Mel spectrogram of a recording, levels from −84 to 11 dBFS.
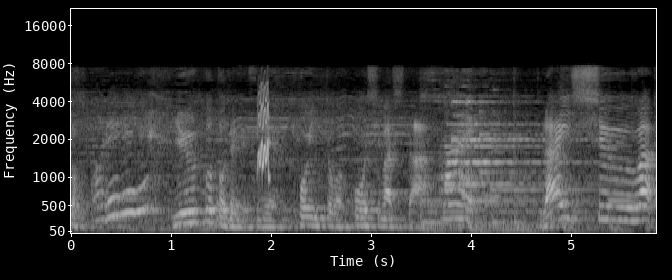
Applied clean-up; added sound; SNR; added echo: none; Animal; 0 dB; reverberation time 0.5 s.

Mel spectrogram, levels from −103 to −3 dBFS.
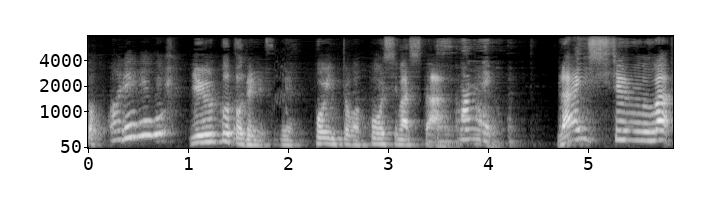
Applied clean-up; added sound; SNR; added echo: neural mask model DeepFilterNet 3.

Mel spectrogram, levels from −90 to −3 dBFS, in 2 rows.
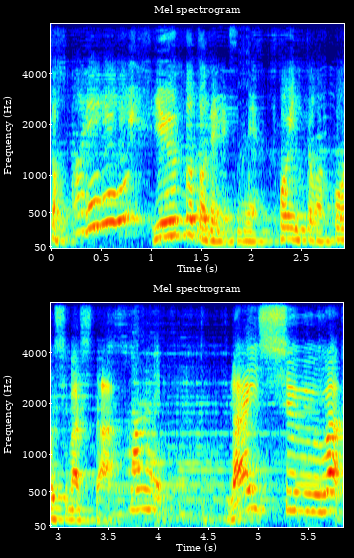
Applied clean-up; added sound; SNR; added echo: neural separator model SepFormer DNS4.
